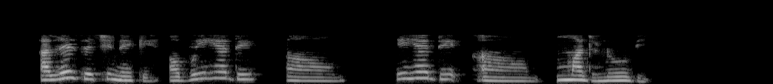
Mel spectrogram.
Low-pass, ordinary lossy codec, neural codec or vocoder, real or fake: 7.2 kHz; AAC, 16 kbps; none; real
